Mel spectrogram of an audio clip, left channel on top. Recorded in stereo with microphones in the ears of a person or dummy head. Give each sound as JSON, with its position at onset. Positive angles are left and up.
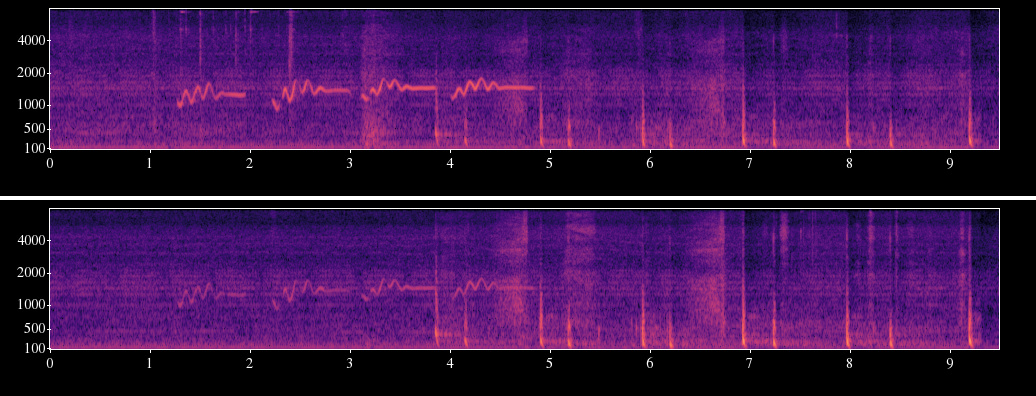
{"t": 0.0, "sound": "a fan", "side_deg": -10}
{"t": 1.3, "sound": "a bird", "side_deg": 50}
{"t": 3.9, "sound": "breathing", "side_deg": -85}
